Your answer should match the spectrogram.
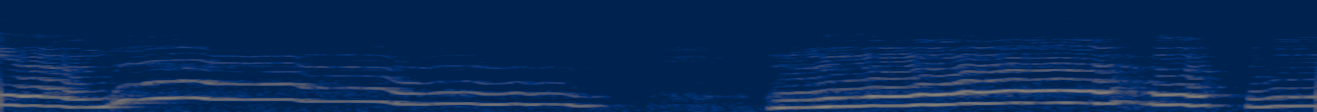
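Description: A woman's voice sings unaccompanied in long held notes without clear words. There are two phrases, with a short pause for breath about three seconds in.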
